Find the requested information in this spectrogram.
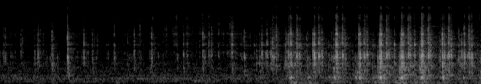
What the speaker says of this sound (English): And I think I'll whisk it.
